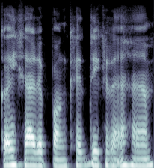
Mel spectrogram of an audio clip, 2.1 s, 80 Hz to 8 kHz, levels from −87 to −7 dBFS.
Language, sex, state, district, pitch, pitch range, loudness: Hindi, male, Bihar, Patna, 125 Hz, 120-130 Hz, -16 LUFS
